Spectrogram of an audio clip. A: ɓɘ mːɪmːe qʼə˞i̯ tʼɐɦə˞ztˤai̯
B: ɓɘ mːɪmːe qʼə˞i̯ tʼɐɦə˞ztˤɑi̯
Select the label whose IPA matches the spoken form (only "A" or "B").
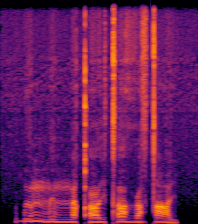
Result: A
